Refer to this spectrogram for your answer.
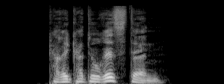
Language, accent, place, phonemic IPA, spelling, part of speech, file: German, Germany, Berlin, /ˌkaʁikatuˈʁɪstɪn/, Karikaturistin, noun, De-Karikaturistin.ogg
- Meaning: caricaturist (female)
